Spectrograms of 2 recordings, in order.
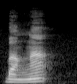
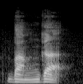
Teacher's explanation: But when you say banga, it refers to jar. And also, bangga has an additional G after the NG consonant.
